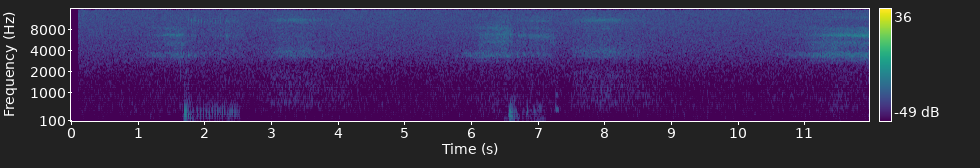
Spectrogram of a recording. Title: Nacho the Snoring pug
